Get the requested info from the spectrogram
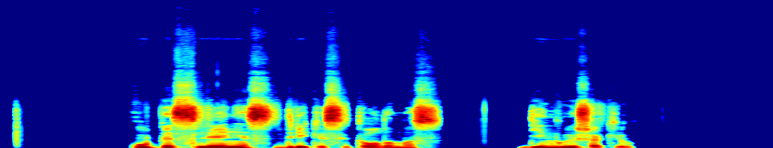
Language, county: Lithuanian, Klaipėda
